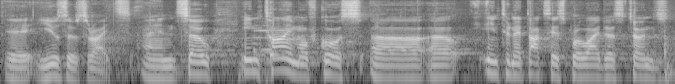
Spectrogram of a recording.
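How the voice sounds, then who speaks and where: Middle-aged male expert from Turkey, halting delivery, recorded in a reverberant hall with faint noise behind. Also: medium pitch. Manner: hesitant, many filler pauses. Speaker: expert panel speaker. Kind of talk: conference talk. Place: conference hall.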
